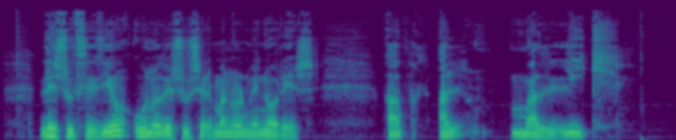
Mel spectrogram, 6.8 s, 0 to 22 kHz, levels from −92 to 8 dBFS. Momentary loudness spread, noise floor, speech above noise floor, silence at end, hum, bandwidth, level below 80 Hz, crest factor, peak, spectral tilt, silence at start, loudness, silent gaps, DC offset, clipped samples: 14 LU; -67 dBFS; 42 dB; 0.6 s; none; 16.5 kHz; -56 dBFS; 18 dB; -8 dBFS; -6.5 dB/octave; 0.4 s; -26 LUFS; none; under 0.1%; under 0.1%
